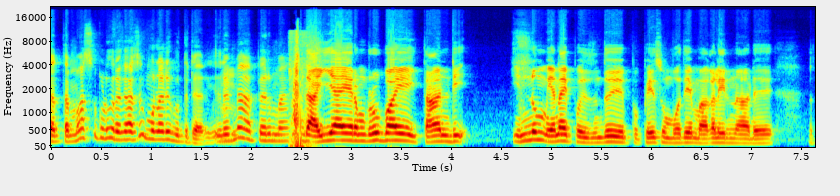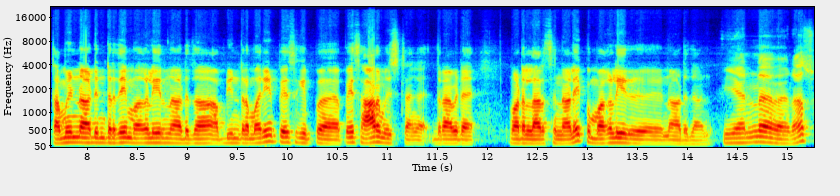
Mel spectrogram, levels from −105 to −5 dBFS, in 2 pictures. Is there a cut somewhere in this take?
yes; 1 cut; at 2.5 s

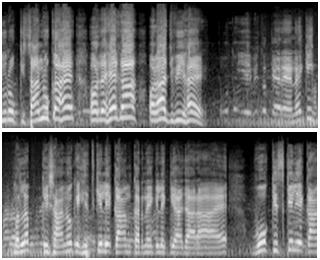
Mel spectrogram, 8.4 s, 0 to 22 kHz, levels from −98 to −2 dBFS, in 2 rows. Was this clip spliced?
no; 0 cuts

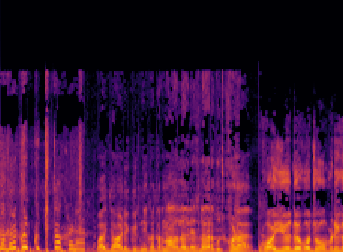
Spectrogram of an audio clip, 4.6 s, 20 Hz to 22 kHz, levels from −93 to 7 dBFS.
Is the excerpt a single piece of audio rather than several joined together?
no; 2 cuts; at 1.1 s, 3.5 s

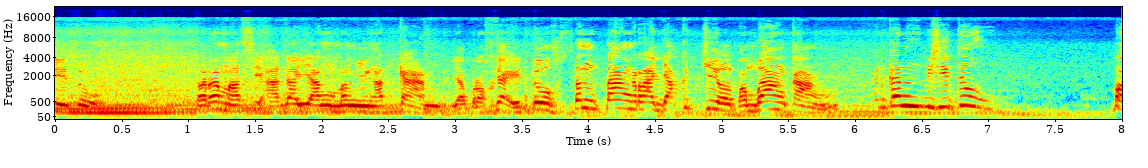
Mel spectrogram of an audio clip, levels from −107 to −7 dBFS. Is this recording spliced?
yes; 2 cuts; at 3.8 s, 6.2 s

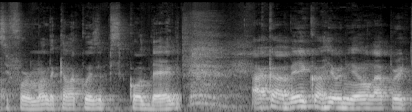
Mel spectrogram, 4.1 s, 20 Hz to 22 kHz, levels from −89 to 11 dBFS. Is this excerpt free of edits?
no; 1 cut; at 1.8 s

